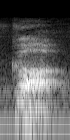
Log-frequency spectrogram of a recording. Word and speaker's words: car: denoted by this symbol, as in car, right? Car. We don't sound that r.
